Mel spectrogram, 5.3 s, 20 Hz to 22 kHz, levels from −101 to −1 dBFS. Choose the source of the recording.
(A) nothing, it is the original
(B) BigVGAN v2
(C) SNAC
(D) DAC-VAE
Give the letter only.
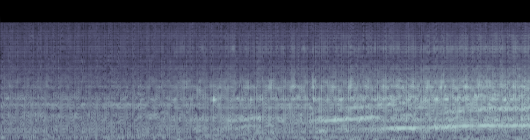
B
